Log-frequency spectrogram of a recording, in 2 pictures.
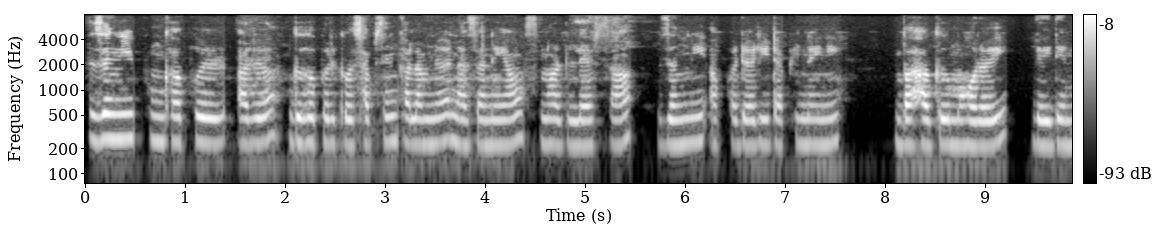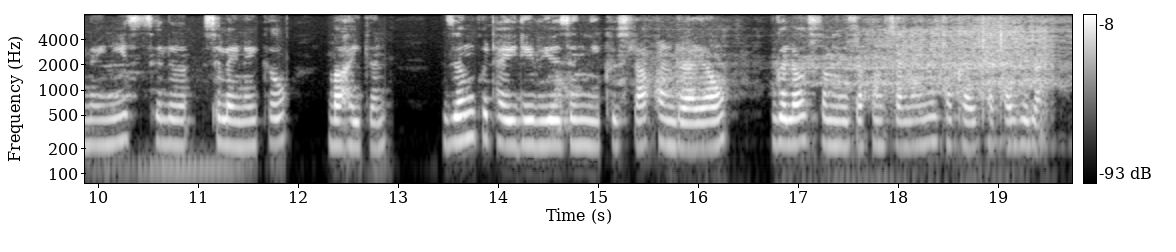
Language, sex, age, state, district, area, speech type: Bodo, female, 18-30, Assam, Kokrajhar, rural, read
